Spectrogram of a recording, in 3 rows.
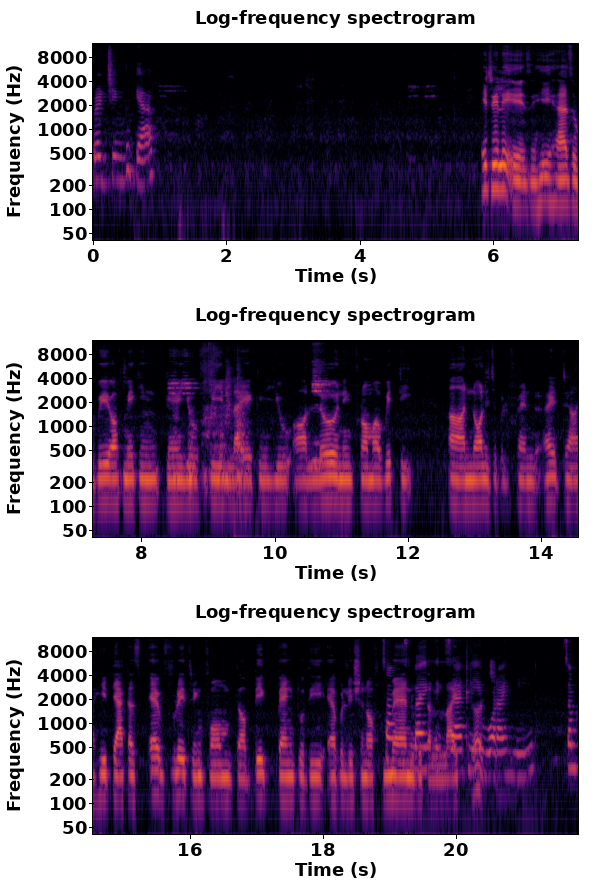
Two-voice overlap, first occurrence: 19 s

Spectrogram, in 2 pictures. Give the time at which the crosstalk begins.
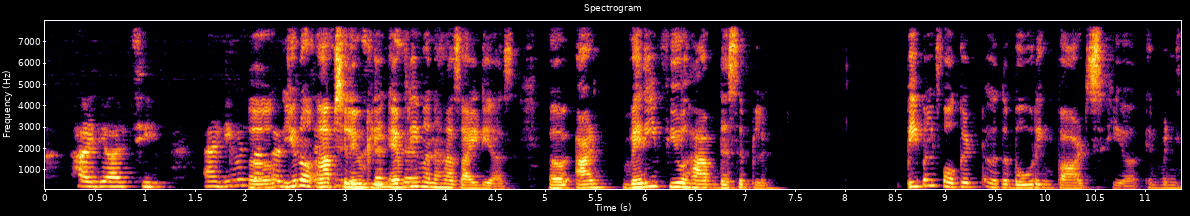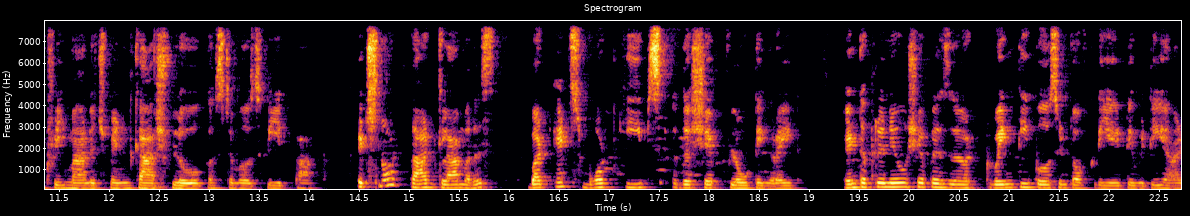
2 s

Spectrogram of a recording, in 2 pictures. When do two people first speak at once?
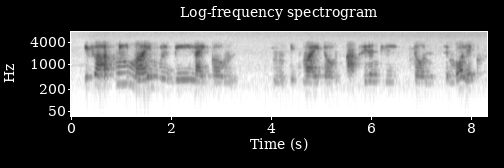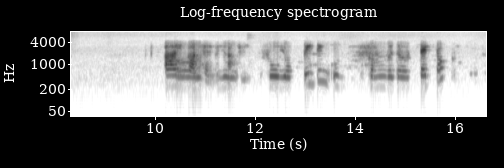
10 s

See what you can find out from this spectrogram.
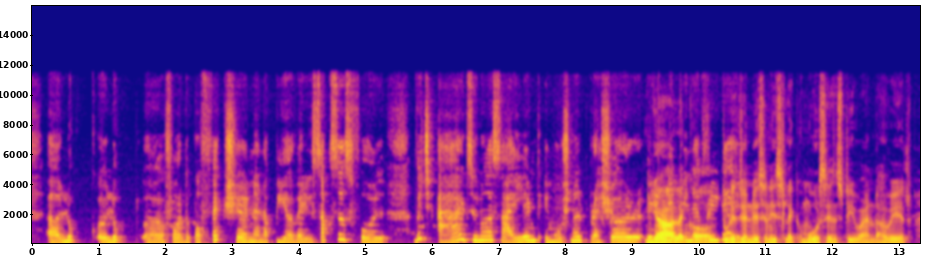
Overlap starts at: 9 s

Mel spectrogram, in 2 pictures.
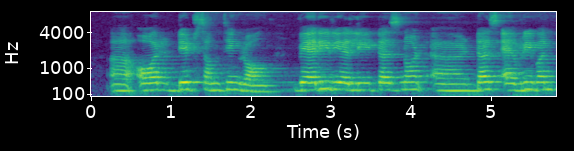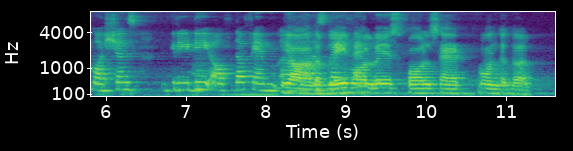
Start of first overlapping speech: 8 s

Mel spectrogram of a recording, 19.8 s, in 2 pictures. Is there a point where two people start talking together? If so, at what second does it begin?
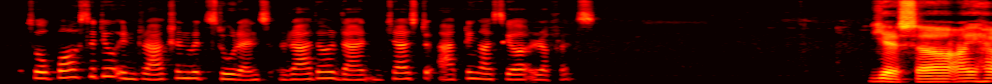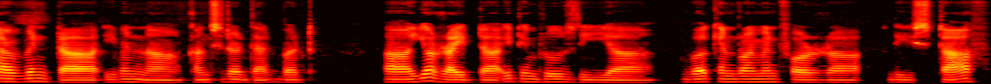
none

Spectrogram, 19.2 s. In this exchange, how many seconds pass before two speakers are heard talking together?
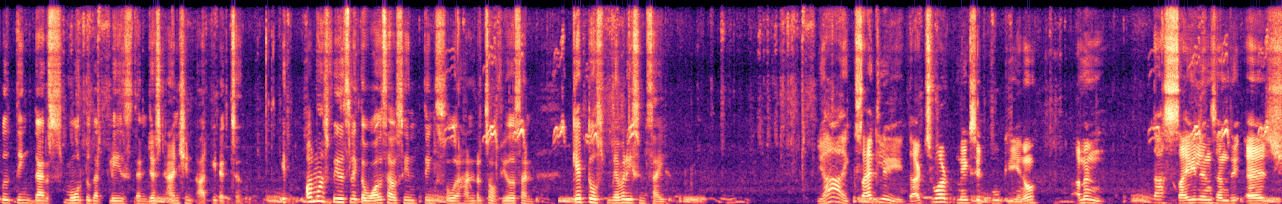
none

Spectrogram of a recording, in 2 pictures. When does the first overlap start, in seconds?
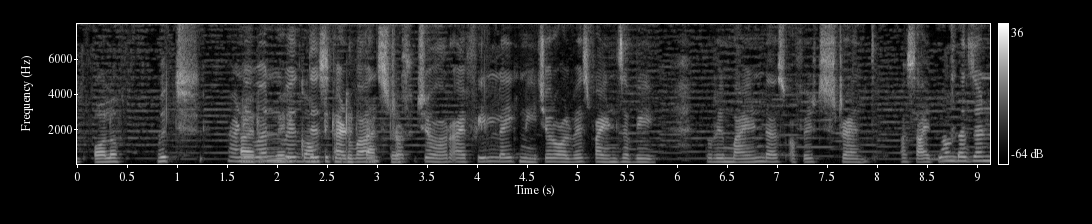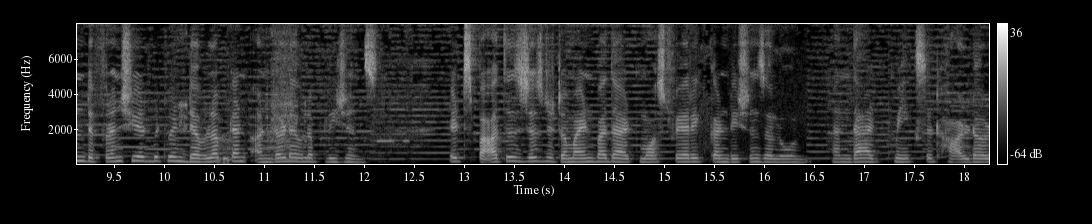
2 s

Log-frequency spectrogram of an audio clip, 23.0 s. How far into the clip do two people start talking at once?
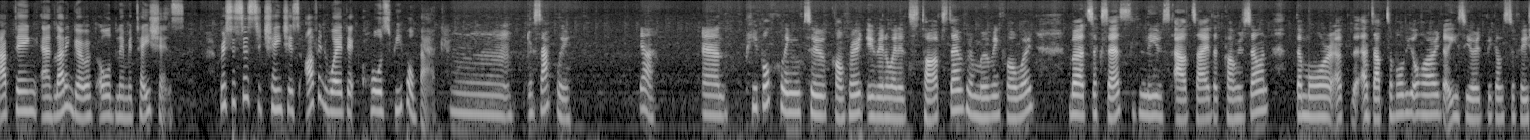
none

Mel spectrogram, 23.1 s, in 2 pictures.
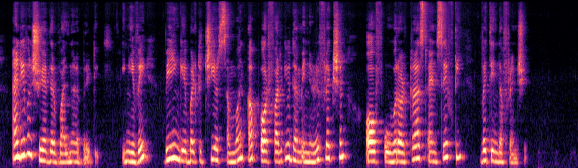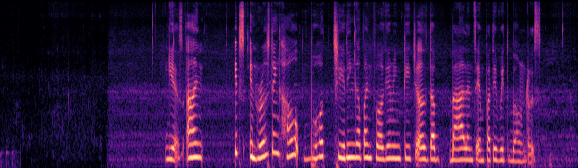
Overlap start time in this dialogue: none

